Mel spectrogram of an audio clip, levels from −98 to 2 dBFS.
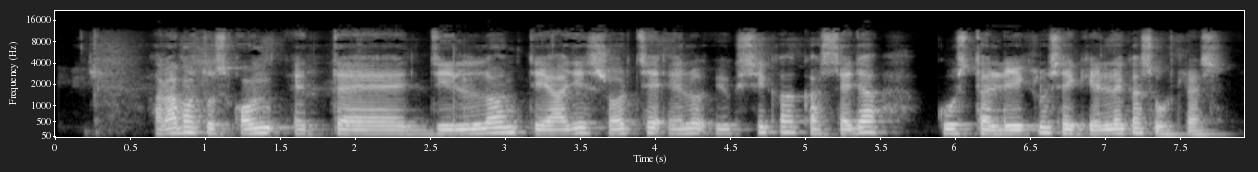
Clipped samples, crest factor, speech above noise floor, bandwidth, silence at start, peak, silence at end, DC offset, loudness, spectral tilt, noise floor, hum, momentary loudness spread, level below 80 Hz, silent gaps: under 0.1%; 18 dB; 20 dB; 12.5 kHz; 0.25 s; -2 dBFS; 0.15 s; under 0.1%; -19 LUFS; -4.5 dB/octave; -39 dBFS; none; 7 LU; -62 dBFS; none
